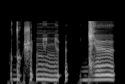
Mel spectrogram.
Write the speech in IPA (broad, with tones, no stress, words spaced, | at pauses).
dʊ˦ʔʃɪ˦ʔ ɲi˦˨ɲɪ˦ʔ | d͡ʑe˦ɪ̯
